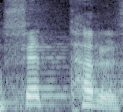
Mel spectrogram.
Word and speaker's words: 세타: 그런 것처럼 이 삼각형, 물리에서 쓰는 각은, 임의의 각은 보통 세타를 써. 번데기 발음이지? 세타?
